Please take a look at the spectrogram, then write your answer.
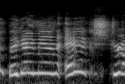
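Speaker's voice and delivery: high, loud, fast squealing cry; delighted squeal. Real, not acted. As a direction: squeal with joy at the surprise gift. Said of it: "Sorry if I squeal a lot".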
